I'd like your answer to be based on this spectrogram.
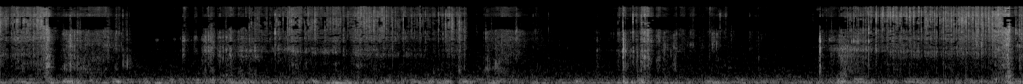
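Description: A metal blade scrapes the cubed surface layer off a solid, dark grey rectangular soap bar that has been pre-scored into a grid. The sound is a bright, crisp, crumbly scraping with dense little crackles, broken by short pauses. It grows louder toward the end.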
